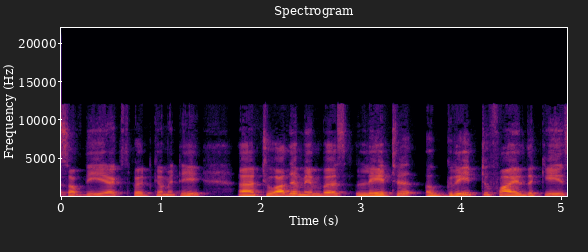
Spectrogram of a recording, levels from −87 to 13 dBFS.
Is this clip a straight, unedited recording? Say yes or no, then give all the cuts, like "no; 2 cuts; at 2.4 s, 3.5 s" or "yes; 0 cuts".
yes; 0 cuts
